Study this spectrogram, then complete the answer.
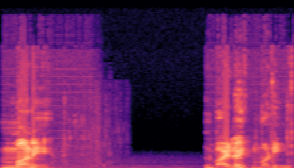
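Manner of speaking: poorly done cartoon crab voice. Handing items over in a game, doing a Mister Krabs impression. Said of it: "my best, uh, Mister Krabs impression".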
